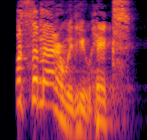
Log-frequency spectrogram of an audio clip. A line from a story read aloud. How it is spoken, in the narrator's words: barked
